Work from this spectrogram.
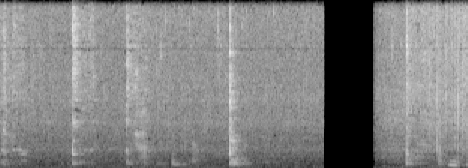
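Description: Food frying in a pan in a Bangladeshi village kitchen: a continuous crackling sizzle broken by sharp scraping stirs every second or so, close up, with a short silent gap before the frying and stirring resume.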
